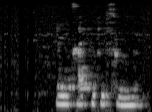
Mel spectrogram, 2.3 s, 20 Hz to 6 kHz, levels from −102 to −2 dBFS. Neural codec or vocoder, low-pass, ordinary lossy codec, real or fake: none; 5.4 kHz; none; real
